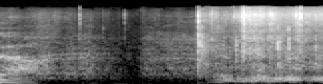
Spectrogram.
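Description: A loud scuffling rustle of brush and snow starting about a second in, as the bobcat is let go from the foothold trap and scrambles free.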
